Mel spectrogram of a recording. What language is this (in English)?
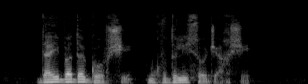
Georgian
